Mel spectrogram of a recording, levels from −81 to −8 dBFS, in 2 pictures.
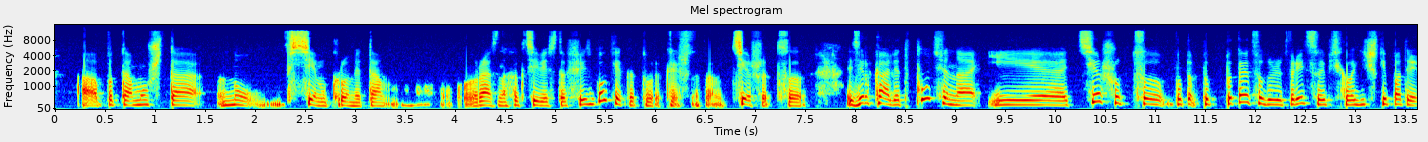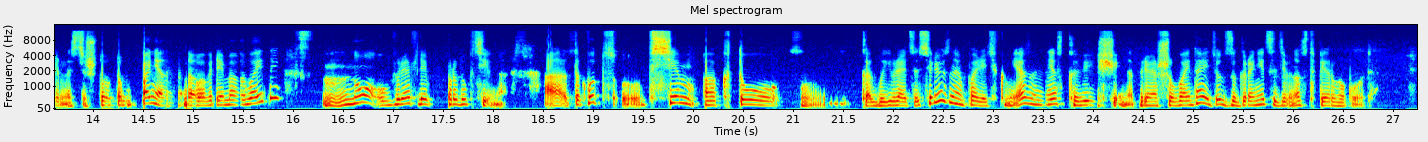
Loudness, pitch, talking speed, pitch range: -19 LUFS, 200 Hz, 115 wpm, 180-235 Hz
